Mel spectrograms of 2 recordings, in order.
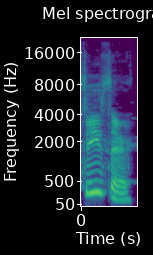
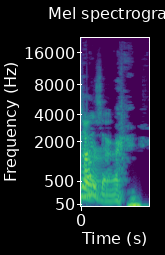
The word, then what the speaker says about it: Caesar: It's Caesar. I Like Julius pronounce Caesar. it Kaiser.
